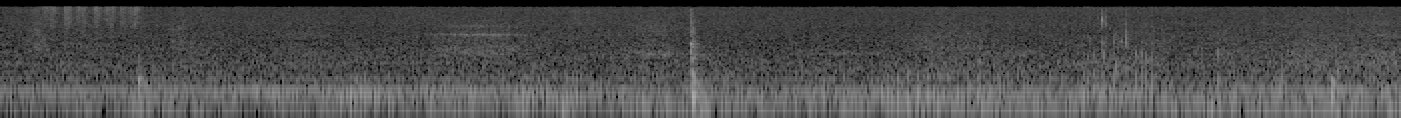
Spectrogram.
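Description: A British Shorthair kitten purrs steadily, a low continuous rumble with one sharp click midway.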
